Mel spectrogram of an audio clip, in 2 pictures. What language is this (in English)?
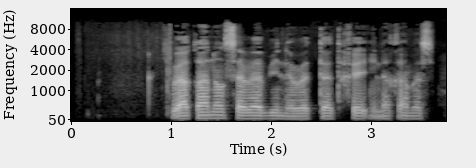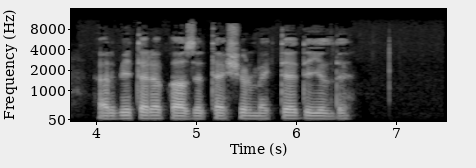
Uyghur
